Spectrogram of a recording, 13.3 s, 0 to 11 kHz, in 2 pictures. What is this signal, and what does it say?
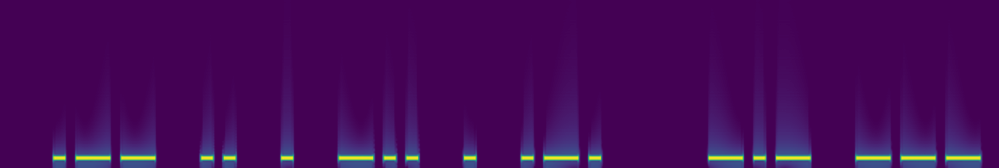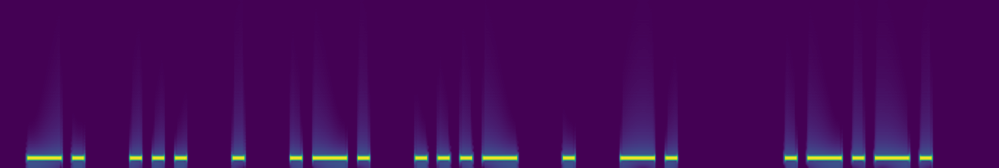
Morse code, heard as a keyed tone, about 16 wpm, spaced as for 14 wpm, 700 Hz. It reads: WIEDER KONSERVEN <AR>
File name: Morsekurs / Witze / Witz 15. Mai 2018, 70 F80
